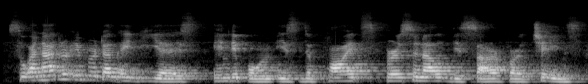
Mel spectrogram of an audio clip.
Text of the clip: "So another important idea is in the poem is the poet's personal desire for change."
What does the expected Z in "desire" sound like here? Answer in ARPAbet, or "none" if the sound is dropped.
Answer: S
